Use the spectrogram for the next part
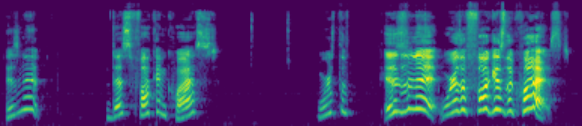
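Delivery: real frustration building into a laugh; exasperated searching. Real, not acted. Frustrated hunt for the quest.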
